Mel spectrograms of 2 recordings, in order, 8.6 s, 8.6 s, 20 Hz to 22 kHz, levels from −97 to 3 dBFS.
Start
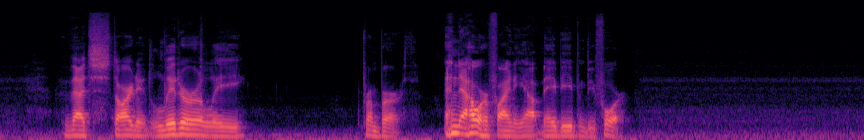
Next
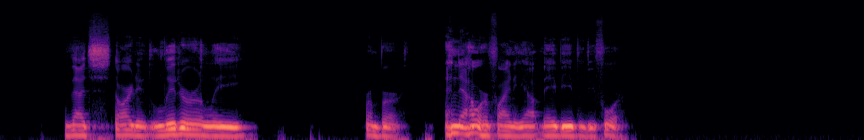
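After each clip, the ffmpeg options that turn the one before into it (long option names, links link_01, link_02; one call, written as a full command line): ffmpeg -i in.wav -af "firequalizer=gain_entry='entry(110,0);entry(190,-13);entry(300,14);entry(480,-21);entry(2200,-29);entry(5700,7);entry(8900,-12)':delay=0.05:min_phase=1,agate=range=-37dB:threshold=-46dB:ratio=16:detection=peak" out.wav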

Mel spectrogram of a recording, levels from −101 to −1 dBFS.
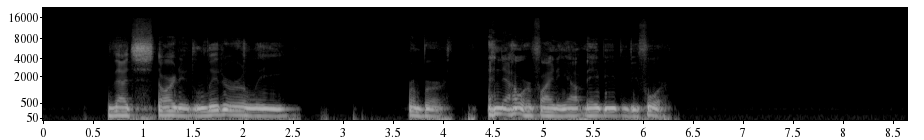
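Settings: ffmpeg -i in.wav -af "acompressor=threshold=-35dB:ratio=6" out.wav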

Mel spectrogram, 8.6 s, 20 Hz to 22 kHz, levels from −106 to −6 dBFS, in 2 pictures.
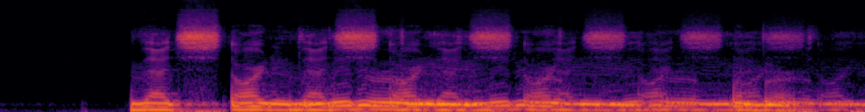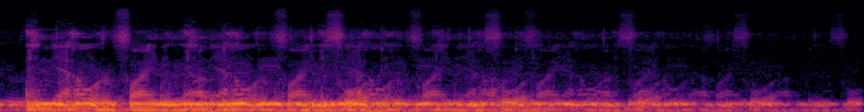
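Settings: ffmpeg -i in.wav -af "alimiter=level_in=11dB:limit=-24dB:level=0:latency=1:release=15,volume=-11dB,aeval=exprs='0.0188*(cos(1*acos(clip(val(0)/0.0188,-1,1)))-cos(1*PI/2))+0.000119*(cos(8*acos(clip(val(0)/0.0188,-1,1)))-cos(8*PI/2))':channel_layout=same,aecho=1:1:790|1462|2032|2517|2930:0.631|0.398|0.251|0.158|0.1,volume=3.5dB" out.wav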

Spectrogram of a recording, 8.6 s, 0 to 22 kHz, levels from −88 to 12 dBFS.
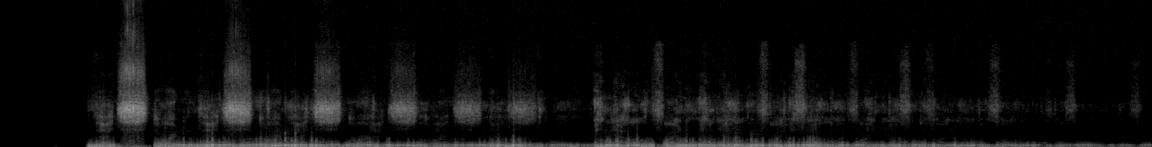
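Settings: ffmpeg -i in.wav -af "afftfilt=real='hypot(re,im)*cos(2*PI*random(0))':imag='hypot(re,im)*sin(2*PI*random(1))':win_size=512:overlap=0.75,aeval=exprs='0.0335*(cos(1*acos(clip(val(0)/0.0335,-1,1)))-cos(1*PI/2))+0.00473*(cos(3*acos(clip(val(0)/0.0335,-1,1)))-cos(3*PI/2))+0.00168*(cos(6*acos(clip(val(0)/0.0335,-1,1)))-cos(6*PI/2))':channel_layout=same,aexciter=amount=6.2:drive=3.3:freq=2700,volume=5dB" out.wav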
